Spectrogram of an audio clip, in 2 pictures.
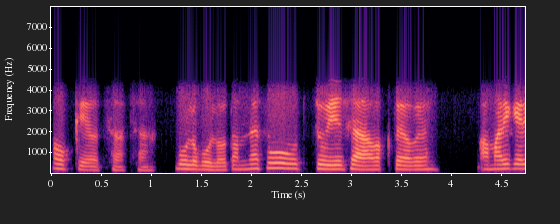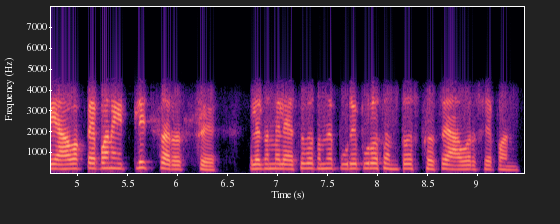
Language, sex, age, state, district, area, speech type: Gujarati, female, 45-60, Gujarat, Surat, urban, conversation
